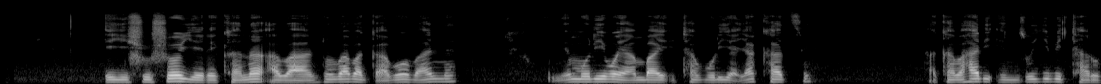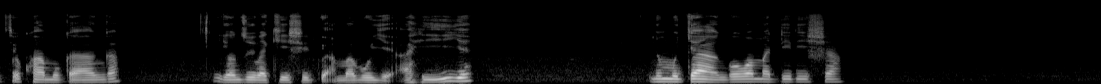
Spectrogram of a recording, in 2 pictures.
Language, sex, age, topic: Rundi, male, 18-24, education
